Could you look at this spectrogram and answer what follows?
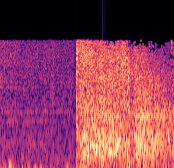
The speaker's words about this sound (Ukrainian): Проте віднедавна тут можна почути постріли.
